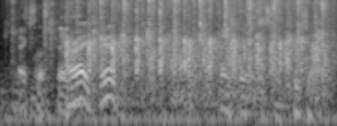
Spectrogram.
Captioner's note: audience applauding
